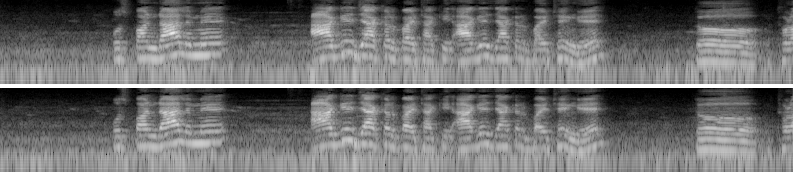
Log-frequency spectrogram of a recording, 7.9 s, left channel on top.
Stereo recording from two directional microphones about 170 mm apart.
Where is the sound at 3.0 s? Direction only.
20° left (ahead or behind).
